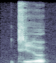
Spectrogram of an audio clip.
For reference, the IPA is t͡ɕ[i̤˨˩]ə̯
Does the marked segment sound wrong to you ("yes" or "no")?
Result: yes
